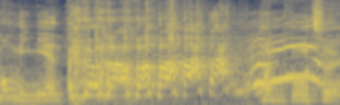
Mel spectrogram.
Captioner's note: laughter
